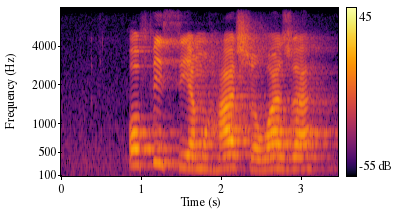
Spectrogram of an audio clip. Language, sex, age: Venda, female, 19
